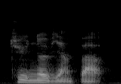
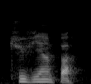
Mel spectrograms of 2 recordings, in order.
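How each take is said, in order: First: Said in the usual way. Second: "tu viens pas" said without the ne; ne dropped. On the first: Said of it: "Par exemple". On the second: Shown as a demonstration. Teacher showing students the dropped ne in "tu viens pas".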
